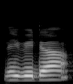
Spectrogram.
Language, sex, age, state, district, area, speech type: Bodo, male, 45-60, Assam, Kokrajhar, urban, spontaneous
